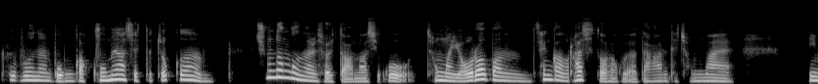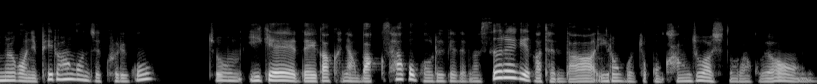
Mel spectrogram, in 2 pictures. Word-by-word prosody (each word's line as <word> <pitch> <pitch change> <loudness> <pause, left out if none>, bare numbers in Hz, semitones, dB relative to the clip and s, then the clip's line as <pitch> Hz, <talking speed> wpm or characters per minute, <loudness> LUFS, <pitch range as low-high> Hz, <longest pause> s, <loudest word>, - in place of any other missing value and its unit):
그분은 195 -2 -1
뭔가 160 +2 0
구매하실 200 +7 +2
때 165 - -11
쪼끔 195 - 0 0.4
충동구매를 290 - +3
절대 140 -1 -2
안 135 - -2
하시고 140 +1 -2
정말 180 -4 +1
여러 180 +10 +6
번 165 -9 -1
생각을 205 -7 0
하시더라고요. 140 -12 -2
나한테 150 +2 -7
정말 155 -3 -4 0.7
이 190 -1 +2
물건이 175 -5 +1
필요한 235 - +2
건지 190 -9 -2
그리고 205 - -2 0.5
좀 175 -1 -2
"이게 180 -2 +5
내가 150 +2 +3
그냥 160 -3 -6
막 140 -1 0
사고 240 -2 +2
버리게 150 -1 -5
되면 145 0 -8
쓰레기가 275 - +4
된다." 135 0 -2
이런 155 +1 -2
걸 140 -2 -7
쪼끔 135 - -9
강조하시더라고요. 140 -3 -3
160 Hz, 325 characters per minute, -20 LUFS, 145-195 Hz, 0.7 s, 여러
